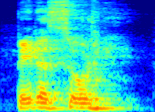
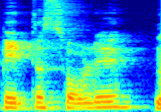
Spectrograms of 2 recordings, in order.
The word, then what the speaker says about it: Pedersoli: Pedersoli. – Pedersoli, ja. – So Pedersoli, so wie Peter.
